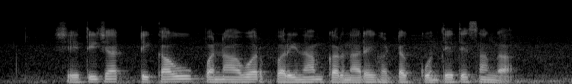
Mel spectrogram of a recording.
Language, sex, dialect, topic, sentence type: Marathi, male, Standard Marathi, agriculture, statement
